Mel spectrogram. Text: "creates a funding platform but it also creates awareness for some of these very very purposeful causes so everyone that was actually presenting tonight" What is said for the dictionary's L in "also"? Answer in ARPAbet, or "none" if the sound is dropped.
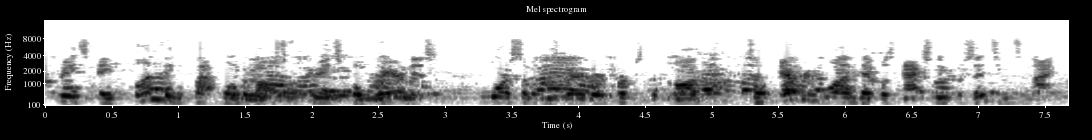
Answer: none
